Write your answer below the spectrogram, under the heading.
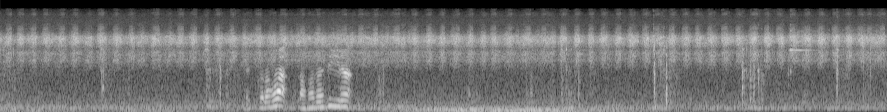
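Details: Cicadas keep up a steady, high, pulsing buzz on a very hot late-July day during a potato harvest in a vegetable garden, with a man briefly speaking over it.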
